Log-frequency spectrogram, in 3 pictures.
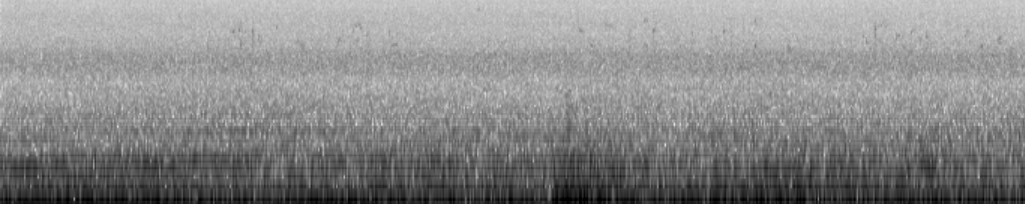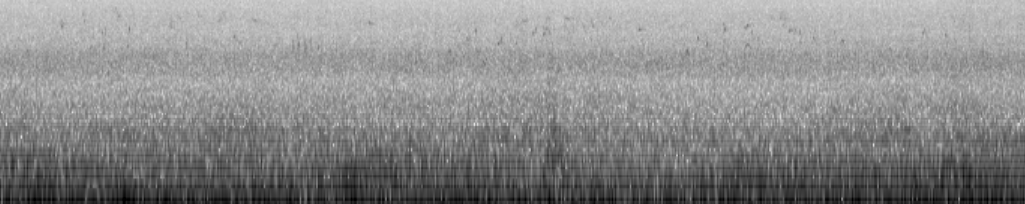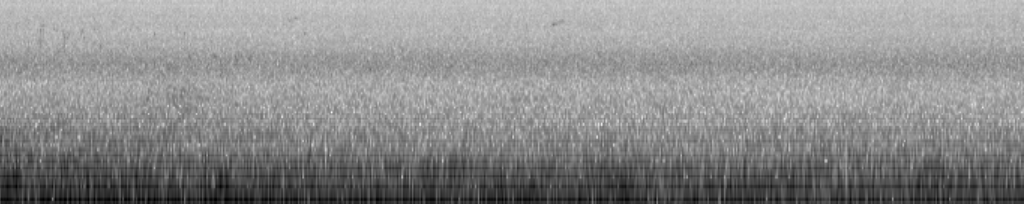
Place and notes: Niévroz, High Voltage Pylons
and a few flies around.
Niévroz, France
